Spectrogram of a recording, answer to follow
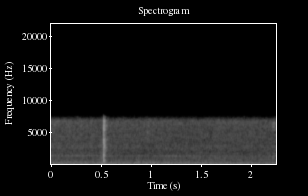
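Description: One sharp click about half a second in, over a steady low hum: the Mini Cooper's power convertible top seating against the windshield header as it finishes closing.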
